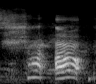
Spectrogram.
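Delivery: shouting at friend to stop; loud shut up. Real, not acted. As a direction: tell them off sharply. Telling sibling off.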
